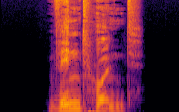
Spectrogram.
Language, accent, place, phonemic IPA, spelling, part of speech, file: German, Germany, Berlin, /ˈvɪnthʊnt/, Windhund, noun, De-Windhund.ogg
- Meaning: 1. sighthound, gazehound, (US) greyhound 2. rake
